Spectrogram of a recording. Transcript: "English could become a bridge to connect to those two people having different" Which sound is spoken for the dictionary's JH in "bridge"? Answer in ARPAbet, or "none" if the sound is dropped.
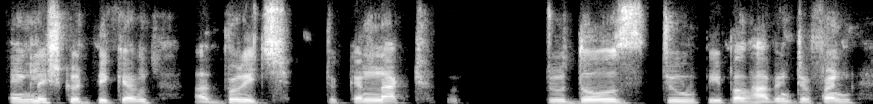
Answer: CH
